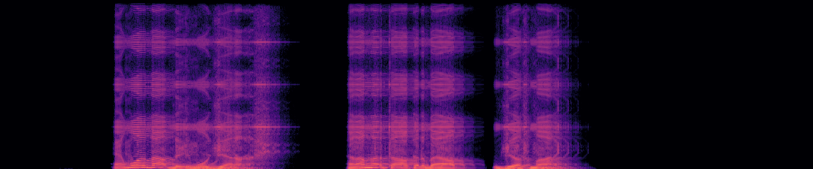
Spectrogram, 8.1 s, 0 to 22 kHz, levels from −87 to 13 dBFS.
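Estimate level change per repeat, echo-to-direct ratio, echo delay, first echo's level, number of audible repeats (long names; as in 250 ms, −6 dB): −13.0 dB, −10.0 dB, 100 ms, −10.0 dB, 2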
